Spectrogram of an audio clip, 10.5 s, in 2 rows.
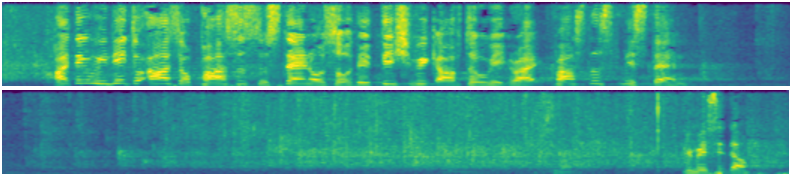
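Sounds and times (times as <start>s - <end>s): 
audience clapping: 0.0s - 2.2s, 4.4s - 10.4s
speech: 0.4s - 4.7s, 9.8s - 10.4s.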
